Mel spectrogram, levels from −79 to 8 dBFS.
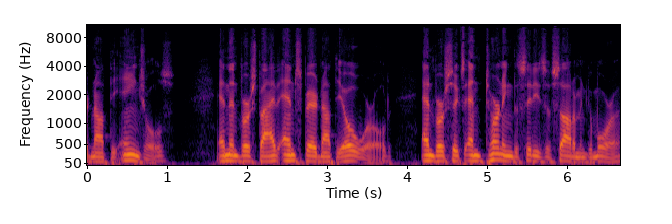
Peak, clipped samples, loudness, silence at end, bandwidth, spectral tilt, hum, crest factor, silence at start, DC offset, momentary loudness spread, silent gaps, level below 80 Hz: -6 dBFS; under 0.1%; -23 LUFS; 0 s; 11 kHz; -6.5 dB/octave; none; 18 dB; 0 s; under 0.1%; 11 LU; none; -42 dBFS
